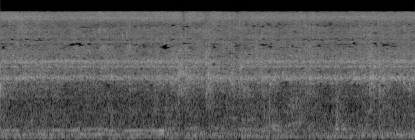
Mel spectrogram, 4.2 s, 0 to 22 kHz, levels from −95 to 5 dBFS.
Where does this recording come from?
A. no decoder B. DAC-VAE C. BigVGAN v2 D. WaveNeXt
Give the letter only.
A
